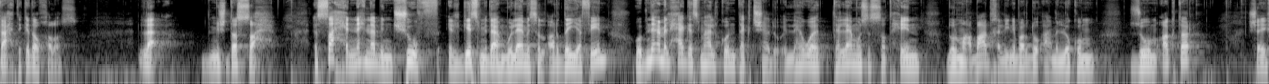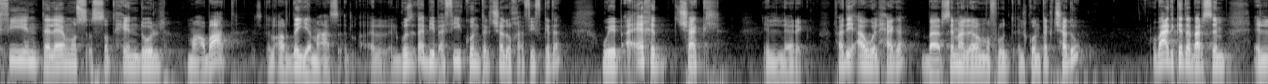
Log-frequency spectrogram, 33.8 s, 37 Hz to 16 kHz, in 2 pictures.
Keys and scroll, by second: 5.7 Escape, 7.7 F3, 12.8 Escape, 13.6 z, 14.4 alt+z, 15.8 alt+space, 17.8 F3, 32.8 space, 33.3 Escape.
